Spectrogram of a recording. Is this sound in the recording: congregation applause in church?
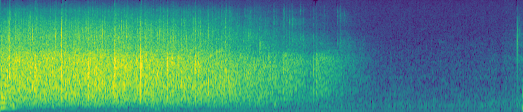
yes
